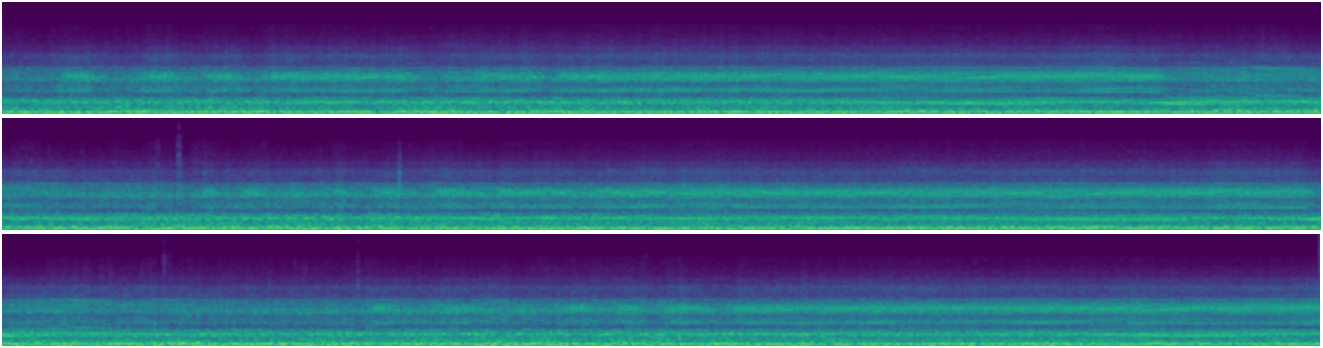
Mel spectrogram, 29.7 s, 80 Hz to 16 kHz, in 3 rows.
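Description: Ford Crown Victoria race car's V8 running hard, heard from inside the car, its note dipping and climbing back three times about eleven seconds apart as the car slows and accelerates around the oval.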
